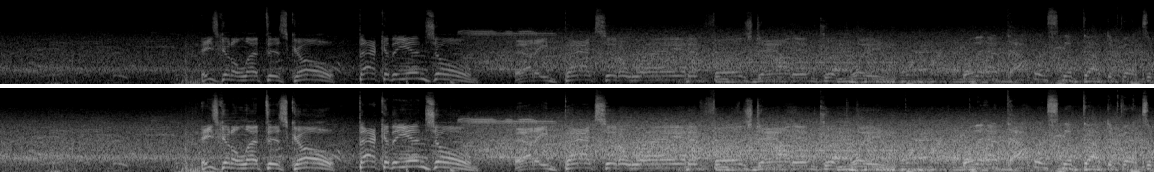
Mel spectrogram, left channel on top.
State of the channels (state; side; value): quieter; left; 13.9 dB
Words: He's going to let this go. Back of the end zone. And he bats it away, and it falls down incomplete. Well, they had that one snipped out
